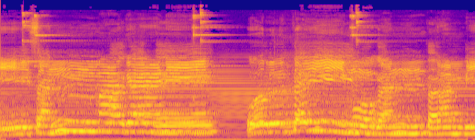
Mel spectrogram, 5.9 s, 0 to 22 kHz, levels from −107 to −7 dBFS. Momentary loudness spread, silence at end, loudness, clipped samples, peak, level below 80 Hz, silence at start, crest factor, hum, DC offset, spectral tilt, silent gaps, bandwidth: 4 LU; 0 s; -13 LUFS; under 0.1%; 0 dBFS; -52 dBFS; 0 s; 14 dB; none; 1%; -3 dB/octave; none; 19 kHz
